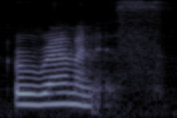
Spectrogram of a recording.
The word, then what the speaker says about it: reminisce: Reminisce. Be sure to get its pronunciation right.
